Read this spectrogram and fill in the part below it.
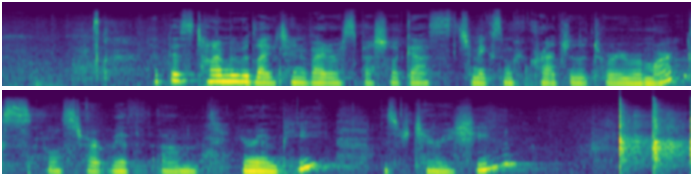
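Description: A woman speaks clearly through a microphone in a large room.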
